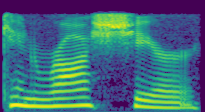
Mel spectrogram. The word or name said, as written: Kinross-shire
